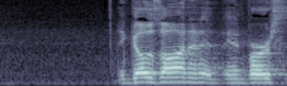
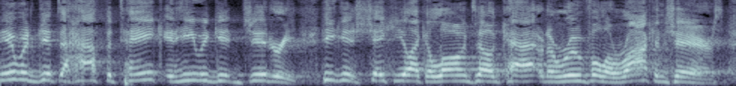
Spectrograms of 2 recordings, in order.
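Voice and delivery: ordinary talk

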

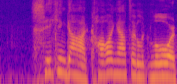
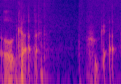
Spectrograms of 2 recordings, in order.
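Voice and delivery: hushed, broken whispered plea; desperate whisper; 12 dB quieter than usual. Retold or imitated. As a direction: whisper it like a humbled sinner. Sinner beating his chest praying.

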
